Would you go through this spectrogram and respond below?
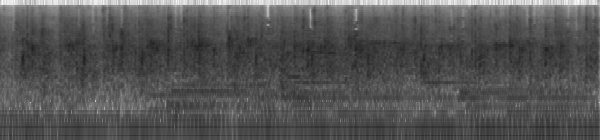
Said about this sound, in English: Come on, clap your hands.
